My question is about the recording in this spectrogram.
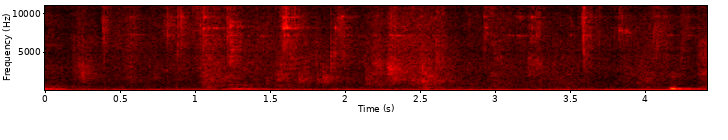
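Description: A small dog making a few short whimpers.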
